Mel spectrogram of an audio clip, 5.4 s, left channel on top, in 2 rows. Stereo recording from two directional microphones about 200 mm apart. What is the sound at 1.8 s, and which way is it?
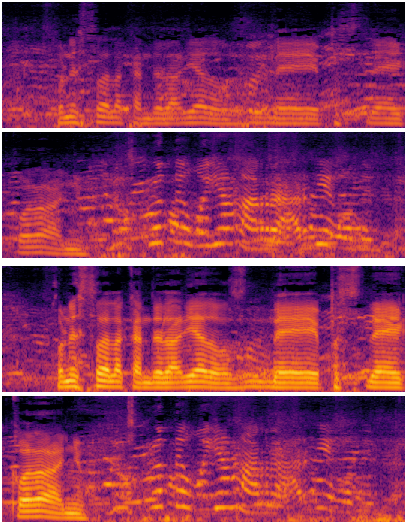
Speech, 35° right (ahead or behind).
